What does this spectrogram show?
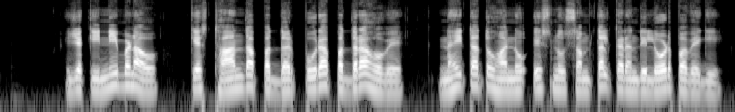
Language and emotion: Punjabi, neutral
